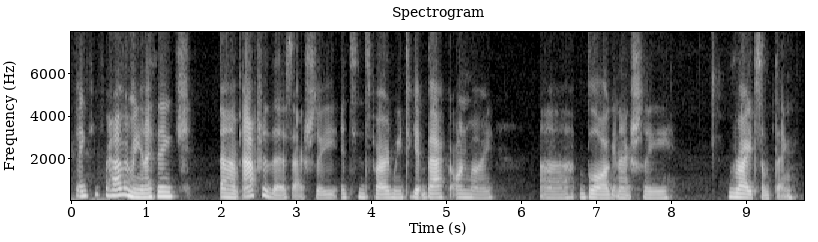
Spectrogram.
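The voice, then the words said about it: Noticeable non-local English accent. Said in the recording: “I love your accent, by the way. That's really cool. ... yours is, like, a little bit different”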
